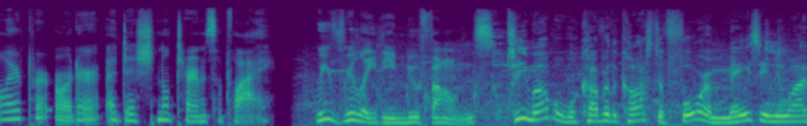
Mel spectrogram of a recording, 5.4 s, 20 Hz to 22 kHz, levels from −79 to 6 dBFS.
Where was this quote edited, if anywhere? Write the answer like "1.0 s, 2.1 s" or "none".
1.9 s

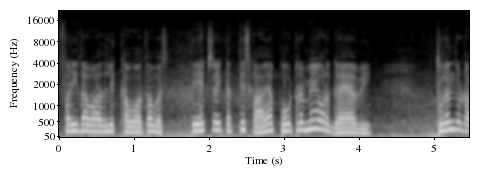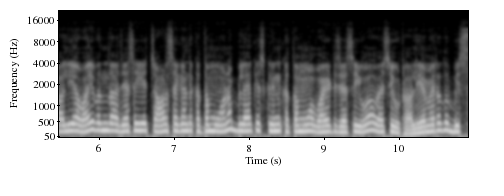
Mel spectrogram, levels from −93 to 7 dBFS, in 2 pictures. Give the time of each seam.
none

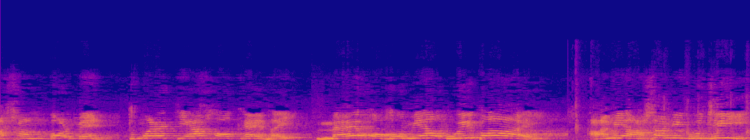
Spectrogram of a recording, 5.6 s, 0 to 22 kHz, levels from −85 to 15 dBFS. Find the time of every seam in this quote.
0.9 s, 2.3 s, 4.2 s

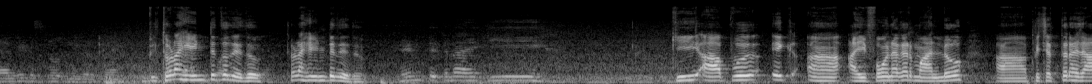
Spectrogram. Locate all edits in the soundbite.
none

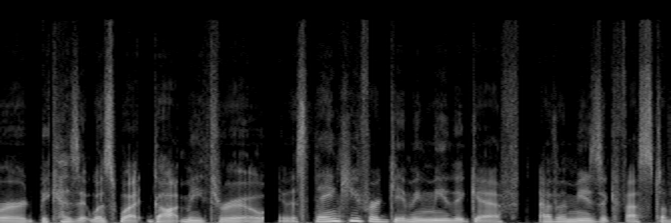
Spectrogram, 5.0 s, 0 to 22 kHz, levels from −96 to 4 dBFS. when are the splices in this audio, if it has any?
2.0 s

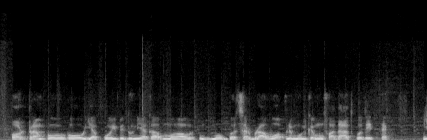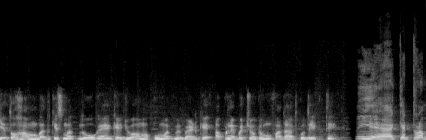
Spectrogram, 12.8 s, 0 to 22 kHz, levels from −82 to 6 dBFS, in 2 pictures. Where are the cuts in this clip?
11.8 s

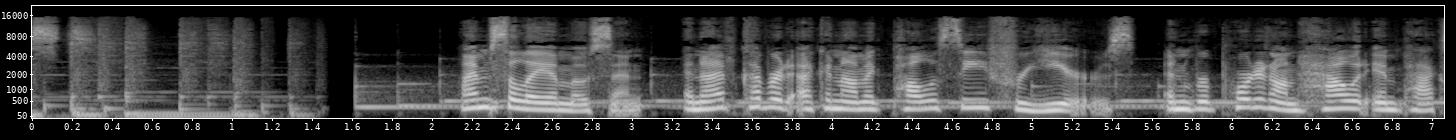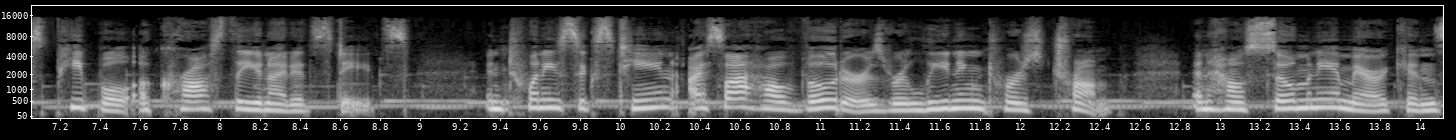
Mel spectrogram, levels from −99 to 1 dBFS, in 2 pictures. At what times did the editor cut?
1.4 s

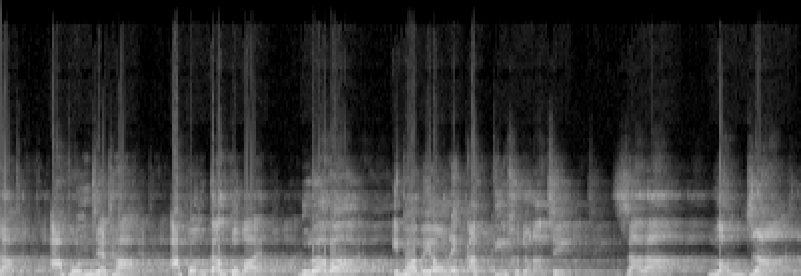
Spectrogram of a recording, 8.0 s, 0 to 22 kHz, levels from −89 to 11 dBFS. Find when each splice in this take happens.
none

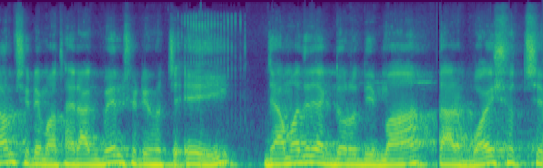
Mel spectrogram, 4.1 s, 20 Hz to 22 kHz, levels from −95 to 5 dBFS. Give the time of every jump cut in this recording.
none

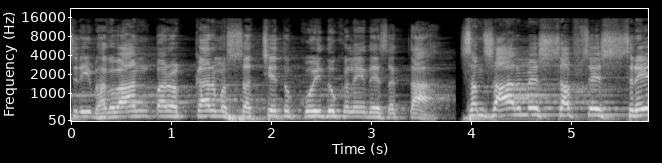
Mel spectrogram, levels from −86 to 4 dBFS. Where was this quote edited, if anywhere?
3.8 s

